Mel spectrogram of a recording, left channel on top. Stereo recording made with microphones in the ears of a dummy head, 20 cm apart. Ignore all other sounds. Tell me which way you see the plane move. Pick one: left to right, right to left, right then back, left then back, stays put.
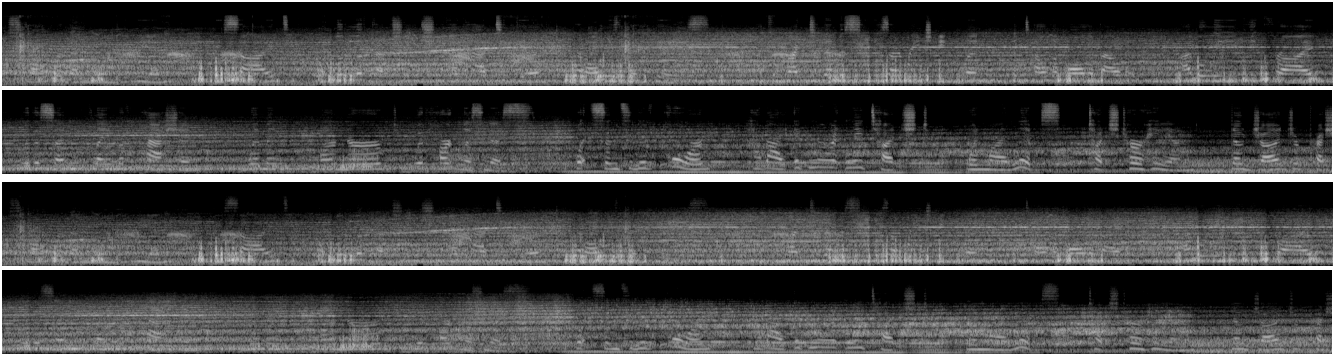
left to right.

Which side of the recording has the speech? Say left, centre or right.
left.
